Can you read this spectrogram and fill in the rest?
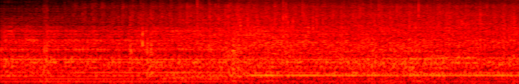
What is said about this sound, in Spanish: Nos vamos, nos damos la vuelta y según nos damos la vuelta, oímos el ruido inconfundible de una trituradora de papeles.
